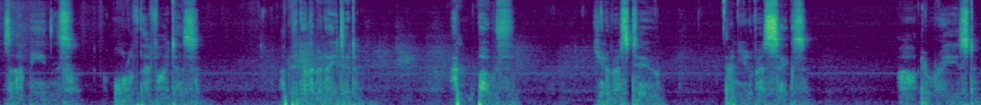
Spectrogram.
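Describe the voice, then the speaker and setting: Male ASMR host, breathy whisper throughout, slow and hesitant trivia narration. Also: poor audio. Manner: soft unvoiced whisper with frequent "uh" pauses.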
